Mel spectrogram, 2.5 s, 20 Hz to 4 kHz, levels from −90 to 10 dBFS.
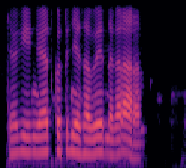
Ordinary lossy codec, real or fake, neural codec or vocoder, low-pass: none; real; none; 3.6 kHz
